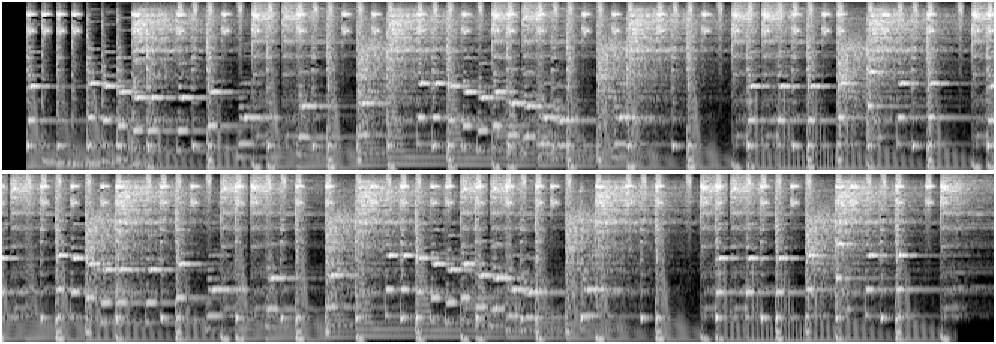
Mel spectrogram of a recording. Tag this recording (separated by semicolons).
loopable; music; happy; drum; steel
